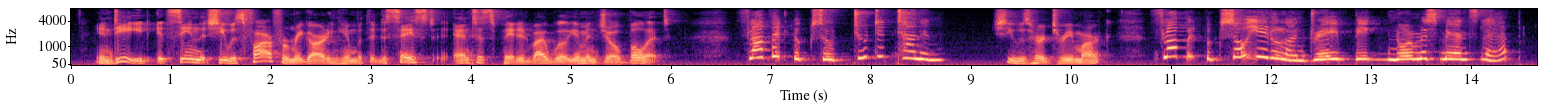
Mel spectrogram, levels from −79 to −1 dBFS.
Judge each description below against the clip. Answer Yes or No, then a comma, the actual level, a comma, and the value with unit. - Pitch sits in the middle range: No, very high, 270 Hz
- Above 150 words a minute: Yes, average, 165 wpm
